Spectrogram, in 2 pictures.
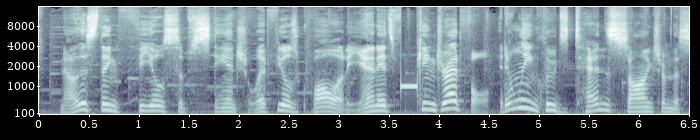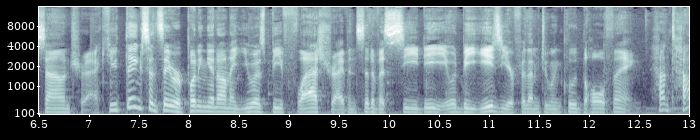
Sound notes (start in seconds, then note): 3.6 beep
